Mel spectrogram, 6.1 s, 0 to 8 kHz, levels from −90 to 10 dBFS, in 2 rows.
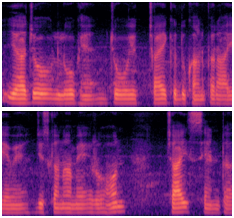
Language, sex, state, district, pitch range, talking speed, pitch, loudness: Hindi, male, Chhattisgarh, Kabirdham, 115-125 Hz, 185 wpm, 120 Hz, -22 LUFS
